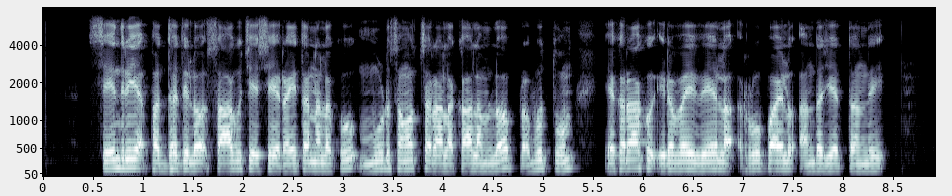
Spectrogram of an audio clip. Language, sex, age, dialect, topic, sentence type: Telugu, male, 56-60, Central/Coastal, agriculture, statement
